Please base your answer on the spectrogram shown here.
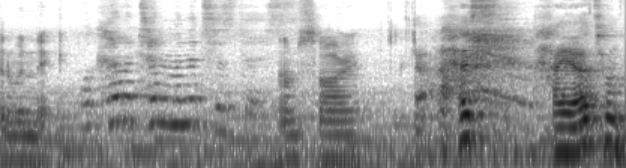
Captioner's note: speaks in English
